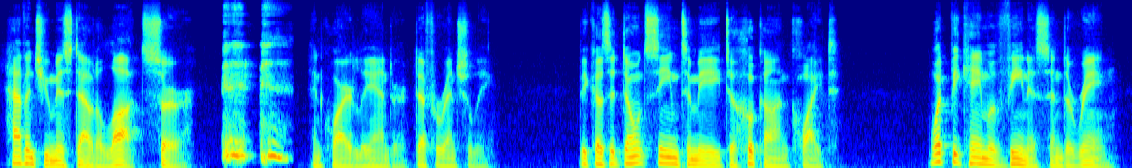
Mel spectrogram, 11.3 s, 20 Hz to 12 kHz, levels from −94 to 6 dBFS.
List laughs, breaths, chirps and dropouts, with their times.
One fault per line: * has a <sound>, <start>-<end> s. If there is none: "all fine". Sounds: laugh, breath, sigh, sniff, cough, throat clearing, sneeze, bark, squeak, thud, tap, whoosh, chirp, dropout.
* has a throat clearing, 2.2-2.9 s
